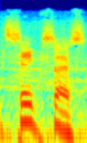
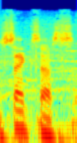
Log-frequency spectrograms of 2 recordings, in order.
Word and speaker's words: Seixas: Sexes, que és com ens diu l'Isaac Vilalta, que l'hem de pronunciar. Sexes.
